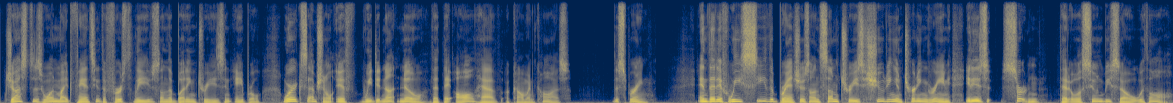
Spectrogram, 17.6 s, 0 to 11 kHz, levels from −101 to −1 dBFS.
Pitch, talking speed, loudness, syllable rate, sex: 130 Hz, 190 wpm, -19 LUFS, 4.7 syllables/s, male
